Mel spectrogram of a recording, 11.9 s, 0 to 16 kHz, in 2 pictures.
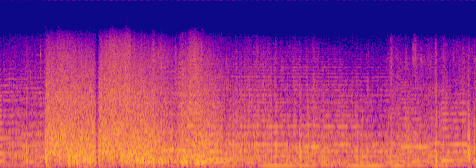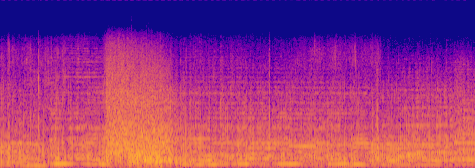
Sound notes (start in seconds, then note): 0.4 gun firing; 4.8 tense music; 7.2 gun fires; 9.1 tense music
